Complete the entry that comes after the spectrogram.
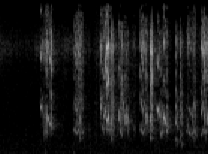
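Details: Pet budgerigars singing indoors, a run of short harsh squawky chirps and buzzy warbles in quick succession, high and scratchy, with brief gaps between bursts.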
